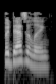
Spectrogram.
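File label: "bedazzling", British English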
